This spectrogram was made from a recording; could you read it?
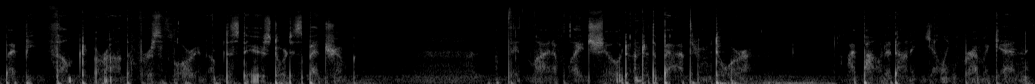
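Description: A young man reading scary stories in a hushed, breathy ASMR whisper, gently, close to a studio microphone. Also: moderate pace, rough recording. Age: young adult. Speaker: host and reader of scary stories. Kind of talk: whispered ASMR horror story narration. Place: small indoor home studio room. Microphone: close boom-arm studio microphone.

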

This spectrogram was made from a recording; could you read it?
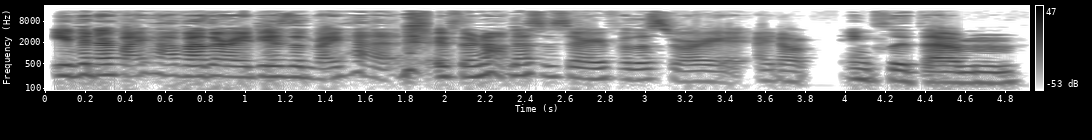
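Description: A woman's voice: medium pitch, fast, bright, forceful tone. A woman in her thirties chatting casually as an interview guest on a video call. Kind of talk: casual chat. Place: indoors in a room with bookshelves, on a video call.

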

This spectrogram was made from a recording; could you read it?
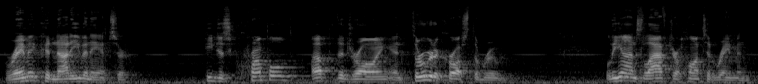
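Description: An American man, a school principal in his thirties, reading a storybook aloud to children with deliberate phrasing and addressing them directly. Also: mid-range voice, animated, a bit bright. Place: school library, indoors.

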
